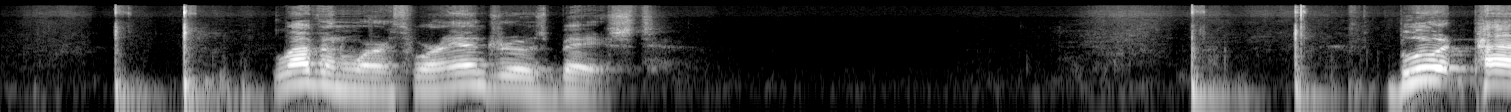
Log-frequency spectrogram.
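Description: Chalk taps and knocks on a board.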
